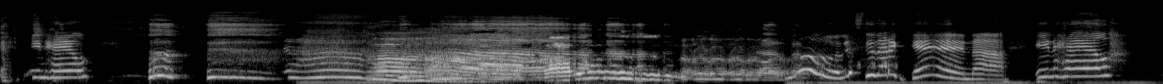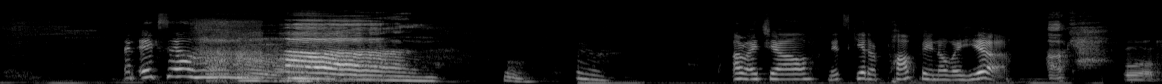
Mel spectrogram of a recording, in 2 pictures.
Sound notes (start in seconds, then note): 1.0 inhaling and exhaling audibly; 11.5 inhaling audibly; 13.6 exhaling audibly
